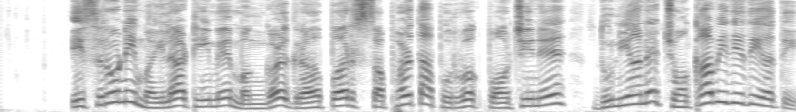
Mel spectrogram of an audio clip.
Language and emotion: Gujarati, surprised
